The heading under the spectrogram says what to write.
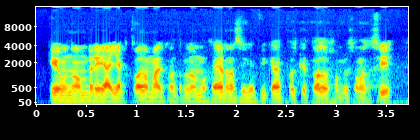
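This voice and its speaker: A man talks with a Mexican accent. The sound is dry, with no echo. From Mexico. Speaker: podcast host, former footballer; podcast host. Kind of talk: casual chat. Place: garden. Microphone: lapel.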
